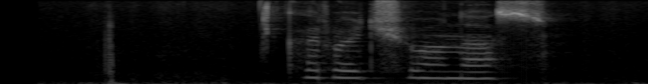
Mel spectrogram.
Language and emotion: Russian, sad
